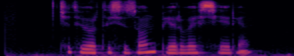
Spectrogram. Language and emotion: Russian, neutral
